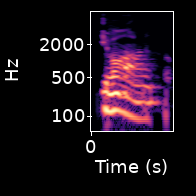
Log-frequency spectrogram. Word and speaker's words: Yvonne: we are talking to the one and only yvonne and actually how do you how do you accurately say your first name yvonne yvonne yeah okay because i speak i speak spanish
